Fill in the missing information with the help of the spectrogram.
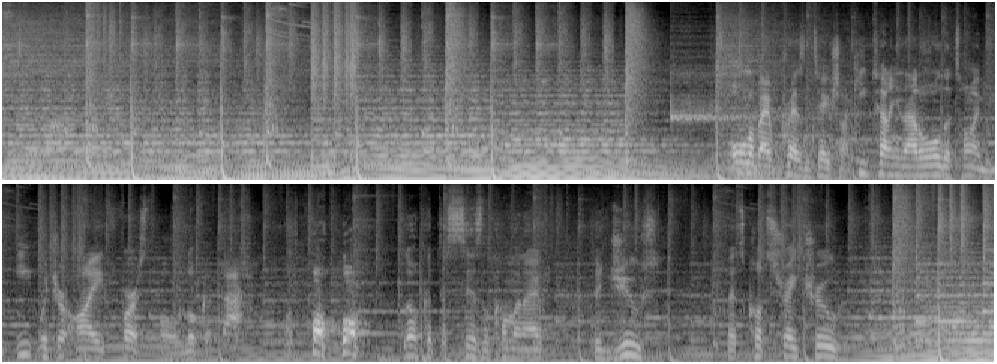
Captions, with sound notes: All about presentation. I keep telling you that all the time. You eat with your eye first of all. Look at that. (laughs) Look at the sizzle coming out, the juice. Let's cut straight through.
